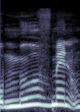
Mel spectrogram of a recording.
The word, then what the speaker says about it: MVMT: Give a shout out to Movement Watches, and it's spelled MVMT in case you're trying to Facebook it or Google it or something.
